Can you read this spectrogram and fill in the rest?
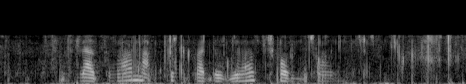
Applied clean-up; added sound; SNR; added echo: neural separator model SepFormer WHAM!.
